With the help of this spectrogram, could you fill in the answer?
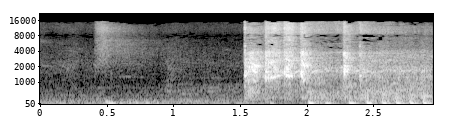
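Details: Bajaj Pulsar motorcycle after servicing its dirty, heavy starter motor, which previously only clicked or did not respond: brief quiet crank, engine catches at once into an even, steady beat; clean start after repair.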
